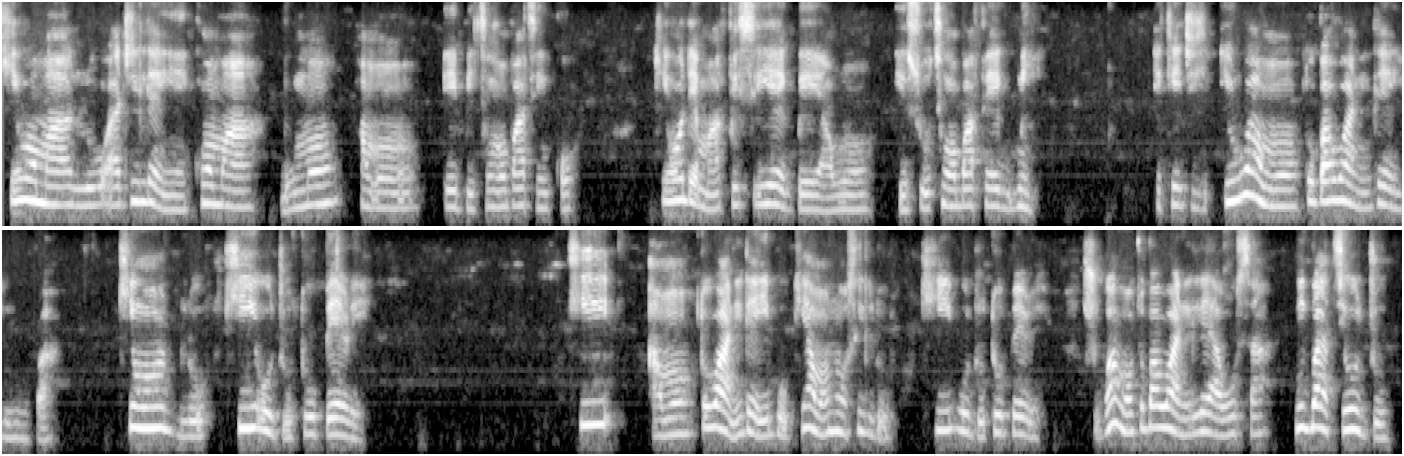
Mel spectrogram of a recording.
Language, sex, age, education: Yoruba, female, 46-60, tertiary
